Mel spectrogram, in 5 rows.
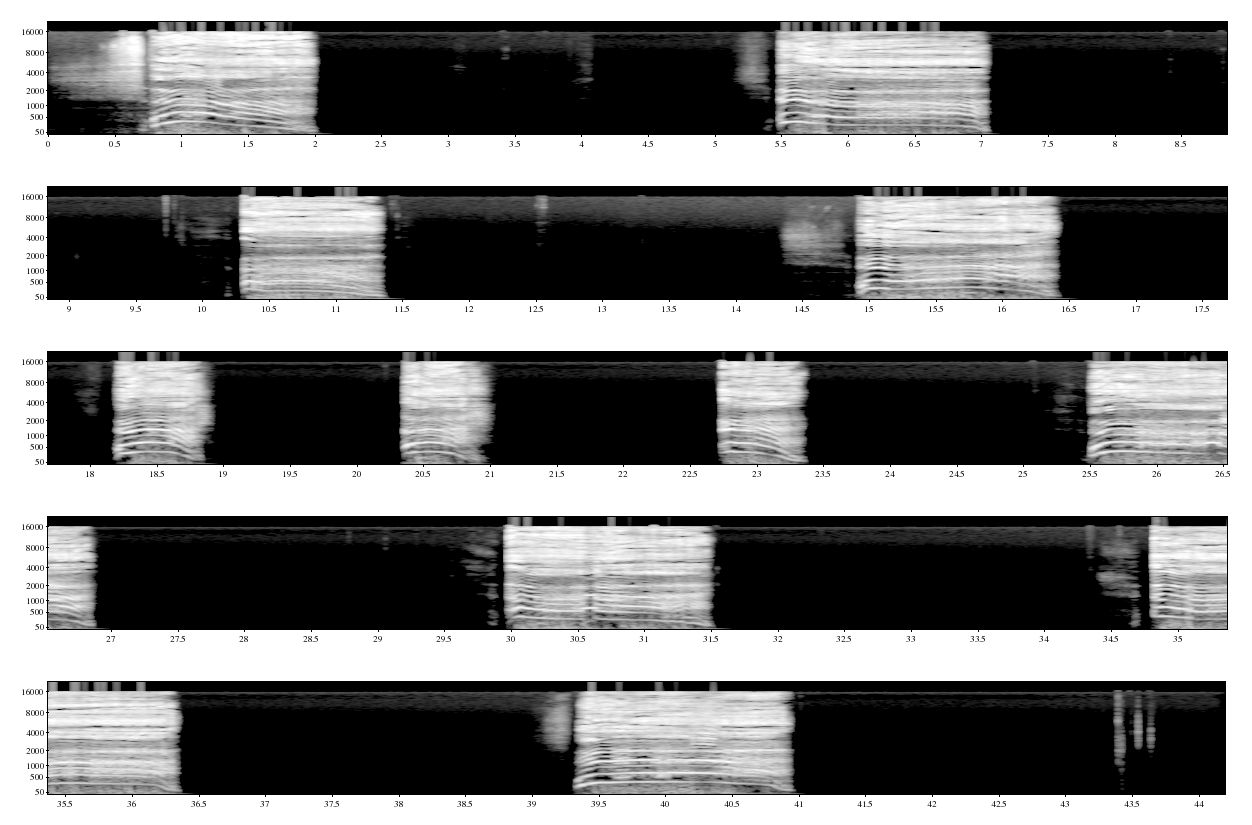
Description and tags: Male Aggressive Growls
I really hurt my throat doing this :P
here is several growling sounds recorded by me
Recorded with Sony HDR-PJ260V then edited with Audacity
growl, loud, voice, rock, monster, metal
